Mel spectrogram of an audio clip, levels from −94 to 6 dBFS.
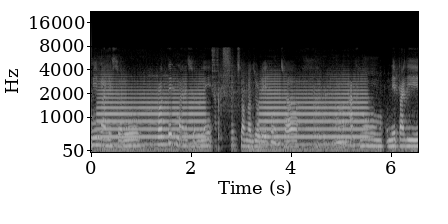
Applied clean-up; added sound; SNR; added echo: neural mask model RNNoise.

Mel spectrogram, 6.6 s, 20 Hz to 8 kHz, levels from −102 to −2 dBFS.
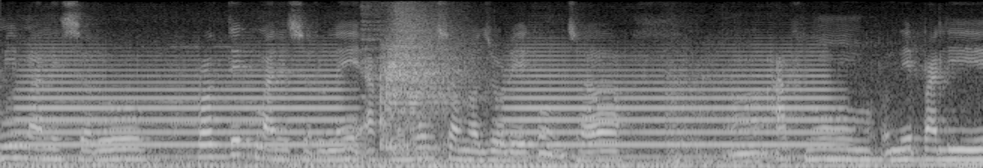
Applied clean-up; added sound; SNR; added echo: none; Brass instrument + Traffic noise, roadway noise; -1 dB; none.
